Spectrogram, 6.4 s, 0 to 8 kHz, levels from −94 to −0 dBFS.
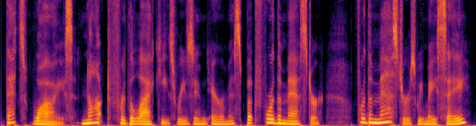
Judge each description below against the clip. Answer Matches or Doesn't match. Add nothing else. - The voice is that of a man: Doesn't match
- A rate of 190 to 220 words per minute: Doesn't match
